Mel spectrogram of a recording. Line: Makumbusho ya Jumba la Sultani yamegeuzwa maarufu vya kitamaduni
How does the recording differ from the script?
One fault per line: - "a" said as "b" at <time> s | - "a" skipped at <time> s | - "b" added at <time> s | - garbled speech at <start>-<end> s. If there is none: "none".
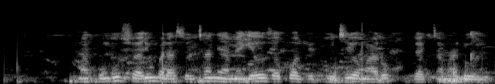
- "kuwa vivutio" added at 2.8 s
